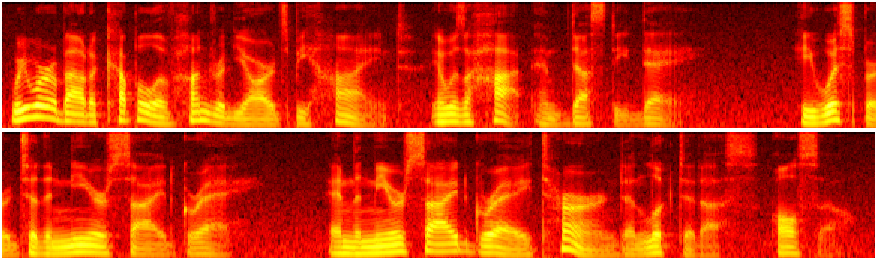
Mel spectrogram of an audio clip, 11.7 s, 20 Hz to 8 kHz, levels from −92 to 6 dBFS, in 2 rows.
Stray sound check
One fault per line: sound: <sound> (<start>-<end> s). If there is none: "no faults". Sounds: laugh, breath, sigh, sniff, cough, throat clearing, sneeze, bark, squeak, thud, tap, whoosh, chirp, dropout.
no faults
